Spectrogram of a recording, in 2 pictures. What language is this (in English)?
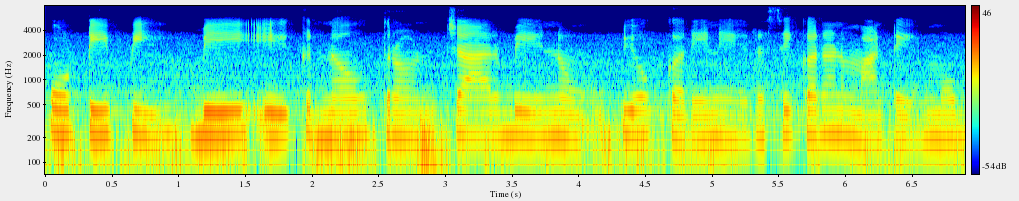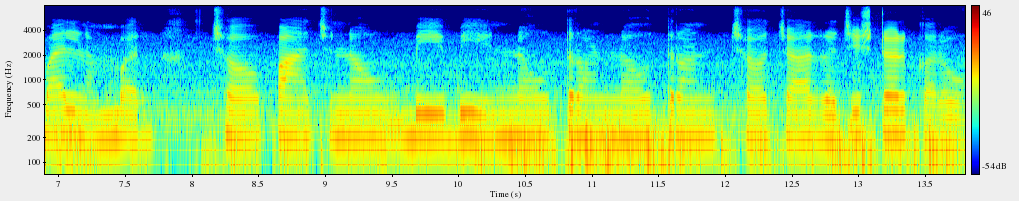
Gujarati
